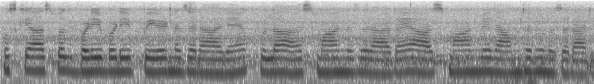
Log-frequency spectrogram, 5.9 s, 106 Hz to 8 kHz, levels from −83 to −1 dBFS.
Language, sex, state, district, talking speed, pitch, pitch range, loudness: Hindi, female, Uttar Pradesh, Deoria, 210 wpm, 200 Hz, 190-205 Hz, -25 LUFS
